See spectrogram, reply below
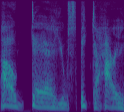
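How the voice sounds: A man puts on a character voice, slow, husky and rough-edged with vocal fry. His tone is bright and sharp, and the sound is dry and close with no echo.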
